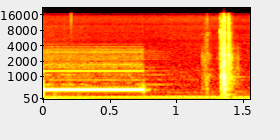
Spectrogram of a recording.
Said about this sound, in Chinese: 亮子拿起了桌上的电话，一通按键之后，电话拨通了，是免提电话。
